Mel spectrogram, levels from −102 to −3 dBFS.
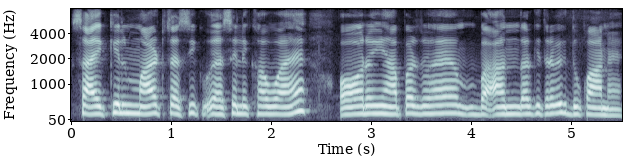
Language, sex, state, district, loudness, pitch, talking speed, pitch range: Hindi, female, Bihar, Katihar, -15 LUFS, 205 Hz, 195 wpm, 195-215 Hz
